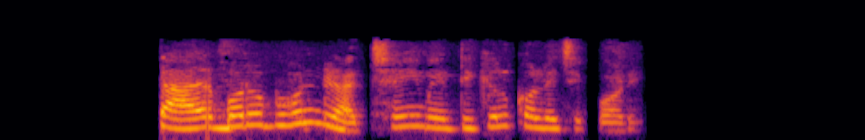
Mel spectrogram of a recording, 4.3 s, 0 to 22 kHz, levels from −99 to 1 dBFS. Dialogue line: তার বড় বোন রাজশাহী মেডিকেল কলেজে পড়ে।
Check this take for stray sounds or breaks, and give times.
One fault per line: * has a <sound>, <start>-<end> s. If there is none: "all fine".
all fine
